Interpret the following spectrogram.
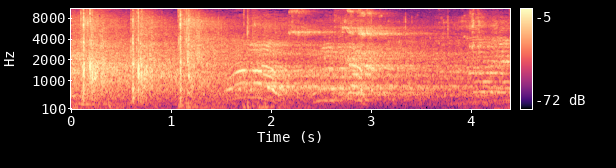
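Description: Volleyball rally on an indoor court, fairly faint: three sharp ball thuds about half a second apart in the first second or so, then short squeaks of court shoes on the floor.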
